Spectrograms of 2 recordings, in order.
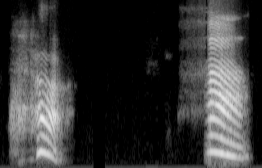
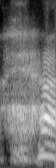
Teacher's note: it's coming from the middle of your throat. So it's like ha, you're kind of making a noise in your throat. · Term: ha sound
